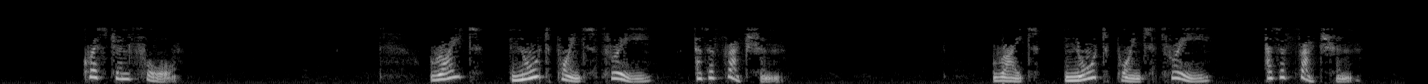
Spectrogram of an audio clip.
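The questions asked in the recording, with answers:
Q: Write 0.3 as a fraction.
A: 3/10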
